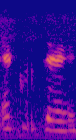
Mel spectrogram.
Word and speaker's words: écoute: word regarde or écoute, both you said regarder and écouter, but that's only if there was an R on the end or if there's an accent on the E. Because there's no accent and there's no R. It was just regarde, écoute.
